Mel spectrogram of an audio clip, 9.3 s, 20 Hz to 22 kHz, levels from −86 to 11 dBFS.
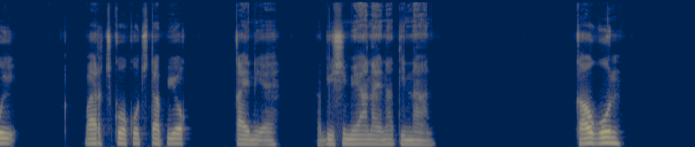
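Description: Nothing stood out as a technical fault on listening to this speech recording.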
